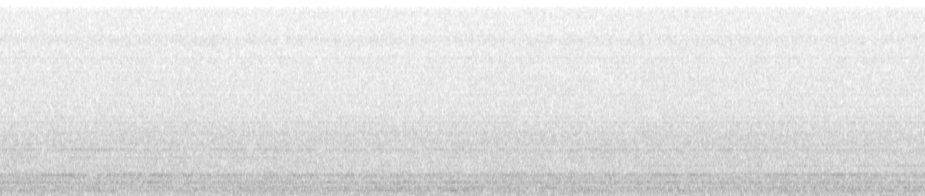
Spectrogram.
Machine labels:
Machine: fan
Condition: normal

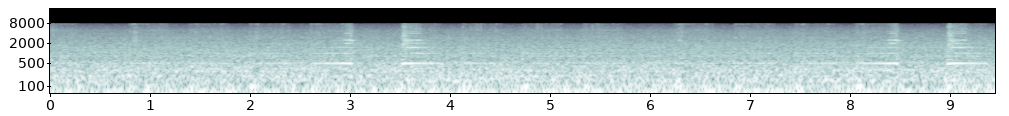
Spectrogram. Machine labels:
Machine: slide rail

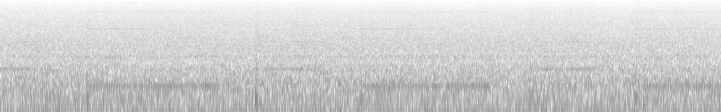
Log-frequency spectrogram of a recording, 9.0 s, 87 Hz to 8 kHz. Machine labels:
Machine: slide rail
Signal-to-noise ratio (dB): 0 dB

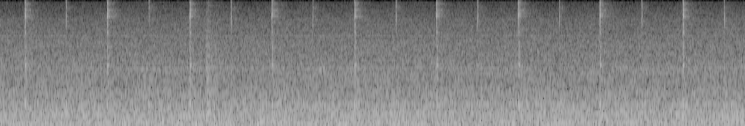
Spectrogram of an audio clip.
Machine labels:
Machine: valve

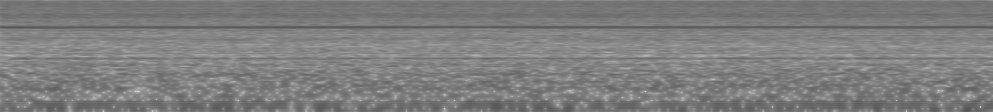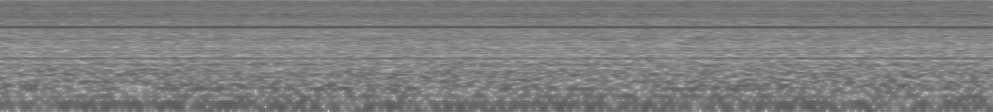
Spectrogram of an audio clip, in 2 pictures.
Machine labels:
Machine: pump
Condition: normal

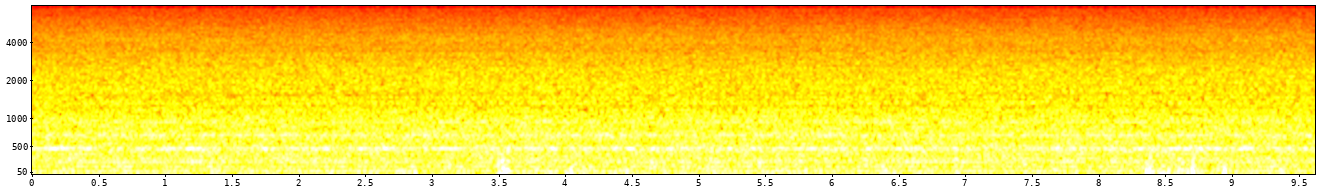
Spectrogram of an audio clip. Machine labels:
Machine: fan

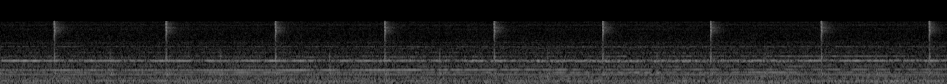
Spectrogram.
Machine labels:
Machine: valve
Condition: normal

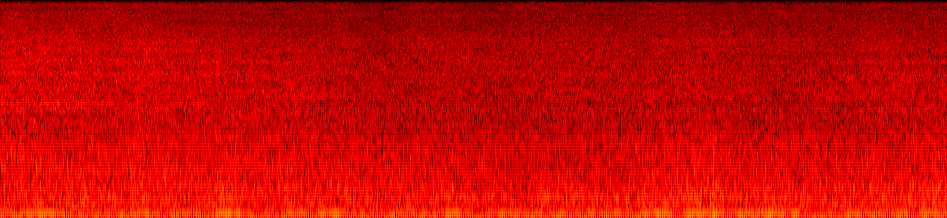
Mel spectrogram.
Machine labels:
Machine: fan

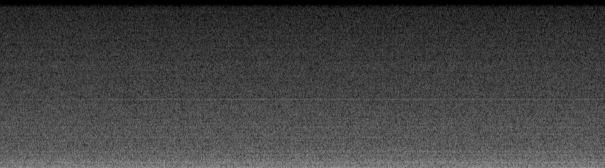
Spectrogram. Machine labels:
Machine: fan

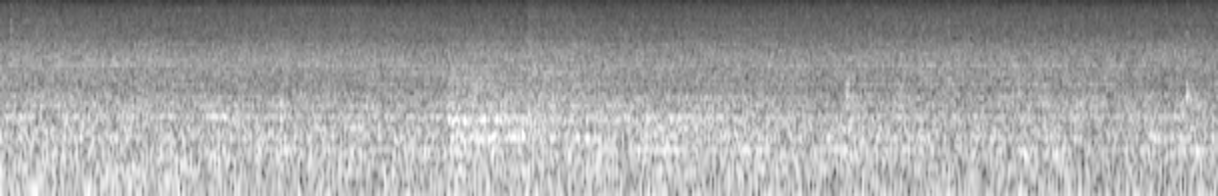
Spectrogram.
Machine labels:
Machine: fan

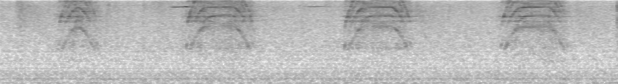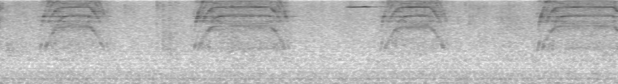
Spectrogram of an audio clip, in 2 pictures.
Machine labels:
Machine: slide rail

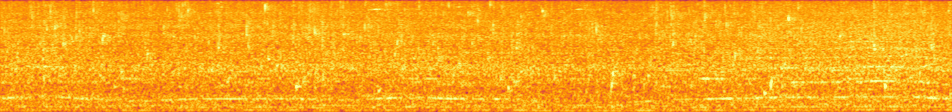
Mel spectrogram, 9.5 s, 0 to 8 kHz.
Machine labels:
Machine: pump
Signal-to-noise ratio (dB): -6 dB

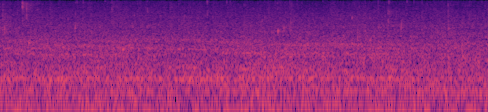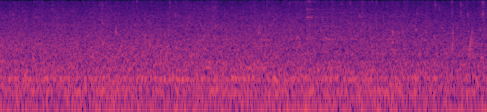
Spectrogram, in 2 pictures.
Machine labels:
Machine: pump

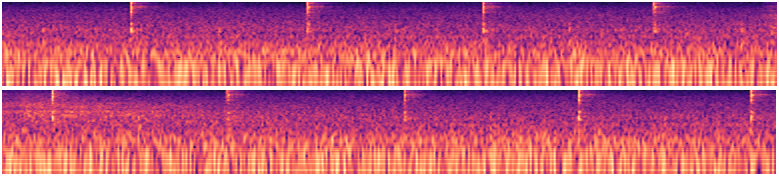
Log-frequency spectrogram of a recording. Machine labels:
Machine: valve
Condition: abnormal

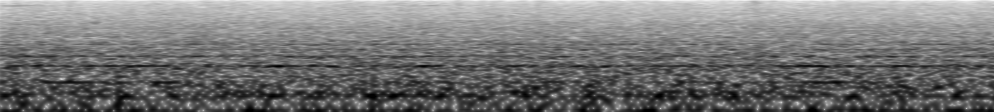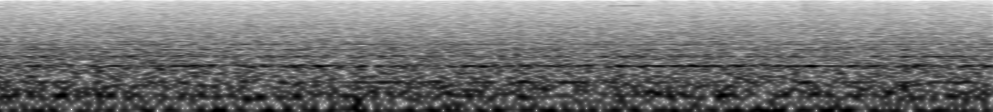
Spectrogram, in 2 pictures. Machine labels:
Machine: fan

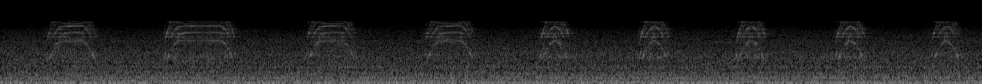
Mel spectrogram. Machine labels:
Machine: slide rail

